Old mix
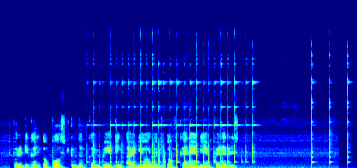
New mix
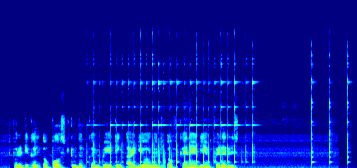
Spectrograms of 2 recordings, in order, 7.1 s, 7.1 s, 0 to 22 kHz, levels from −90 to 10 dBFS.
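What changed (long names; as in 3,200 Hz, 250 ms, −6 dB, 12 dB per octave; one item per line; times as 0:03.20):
speech −3.5 dB
background −3.5 dB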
